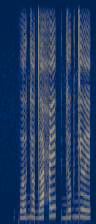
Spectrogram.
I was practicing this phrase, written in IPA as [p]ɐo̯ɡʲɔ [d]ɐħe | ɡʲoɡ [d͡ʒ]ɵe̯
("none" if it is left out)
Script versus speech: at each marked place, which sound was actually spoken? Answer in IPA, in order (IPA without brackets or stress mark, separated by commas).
kʷ, d, dʲ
